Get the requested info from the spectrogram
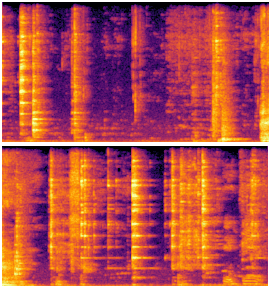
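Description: Metal spoon and fork clinking against a ceramic dinner plate while someone eats rice: a string of sharp, ringing clinks at irregular intervals.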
